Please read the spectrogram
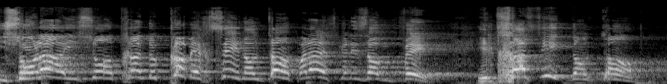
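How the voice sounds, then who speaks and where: The speaker uses a raised, projected voice with an animated tone, ordinary pitch variation and big swings in loudness at a fairly slow pace. Noticeable background noise and audible room echo fill the recording. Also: man, extremely high pitch for a man. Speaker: preacher. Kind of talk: sermon. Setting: church.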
